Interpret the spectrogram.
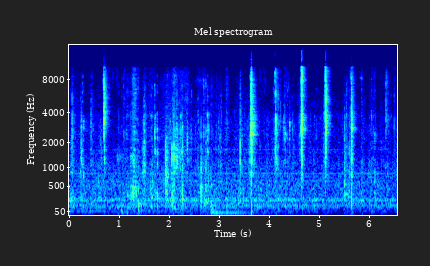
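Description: A person chewing a mouthful of food, with sharp wet mouth clicks about twice a second in the second half.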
